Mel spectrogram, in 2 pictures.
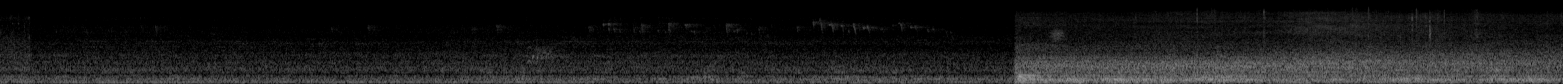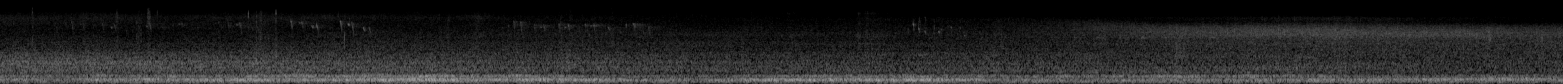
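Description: Honey bees buzzing in flight close by, a low hum that swells and fades every few seconds. It starts abruptly about a third of the way in, after a quieter stretch.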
